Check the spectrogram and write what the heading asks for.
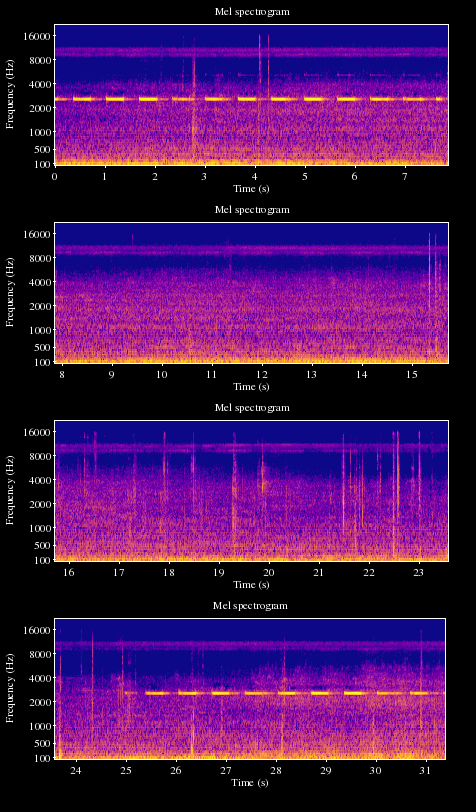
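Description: A vehicle's reversing alarm beeps steadily, about one and a half beeps a second, over a low engine rumble. The beeping stops about eight seconds in and starts again near the end, with scattered faint clicks in between.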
